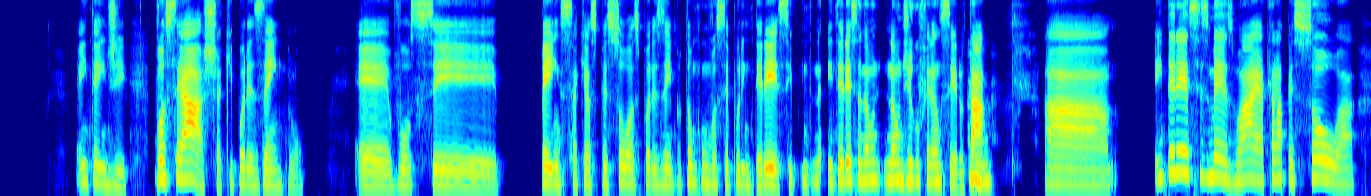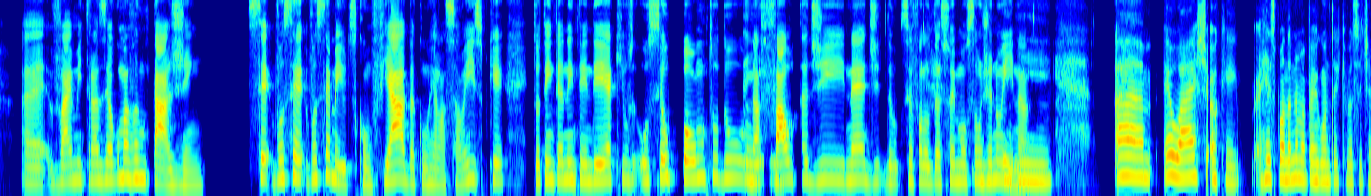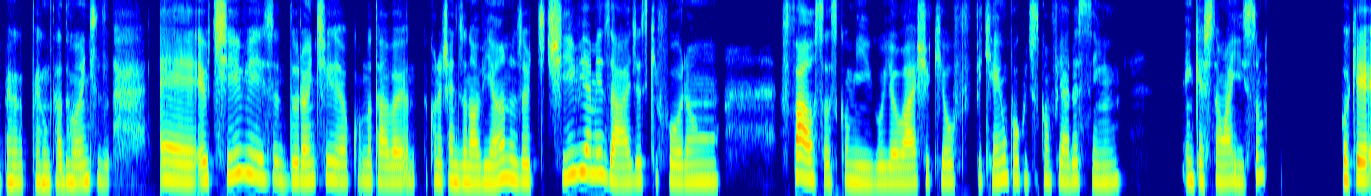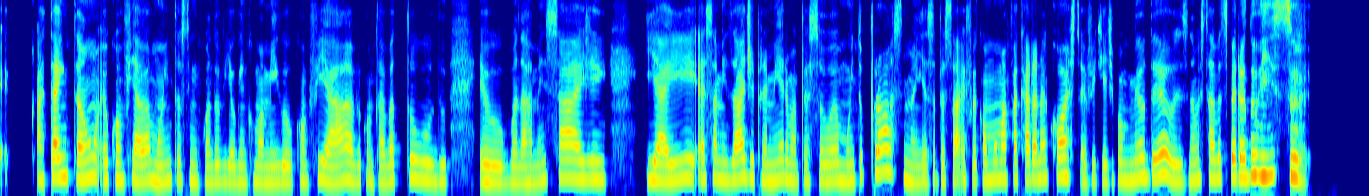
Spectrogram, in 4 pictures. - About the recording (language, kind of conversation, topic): Portuguese, advice, Como posso começar a expressar emoções autênticas pela escrita ou pela arte?
- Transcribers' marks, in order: tapping; laughing while speaking: "isso"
